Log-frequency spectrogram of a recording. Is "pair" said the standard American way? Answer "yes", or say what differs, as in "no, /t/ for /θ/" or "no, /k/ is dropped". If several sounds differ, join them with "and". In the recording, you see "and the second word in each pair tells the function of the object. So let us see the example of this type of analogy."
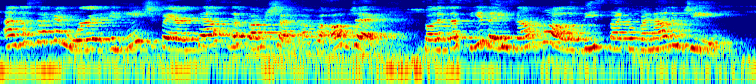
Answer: no, /f/ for /p/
